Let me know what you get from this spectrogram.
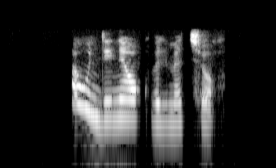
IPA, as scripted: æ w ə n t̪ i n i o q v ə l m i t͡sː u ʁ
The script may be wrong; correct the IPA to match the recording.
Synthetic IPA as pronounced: æ w ə n d̪ i n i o q v ə l m æ t͡sː ʊ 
